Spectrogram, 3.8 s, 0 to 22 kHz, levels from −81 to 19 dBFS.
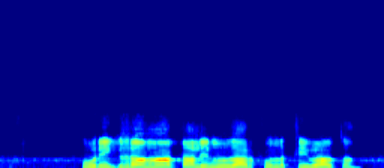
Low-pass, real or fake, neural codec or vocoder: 7.2 kHz; fake; codec, 16 kHz, 2 kbps, X-Codec, HuBERT features, trained on general audio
